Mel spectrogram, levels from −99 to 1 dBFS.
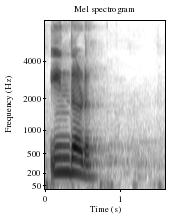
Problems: constant background noise, echo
